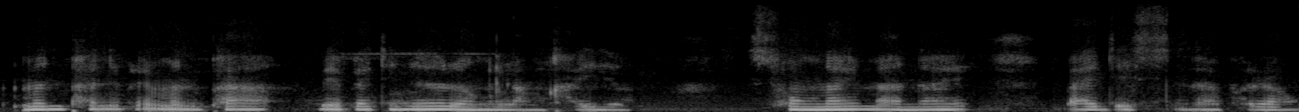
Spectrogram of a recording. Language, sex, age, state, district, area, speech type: Bodo, female, 18-30, Assam, Kokrajhar, rural, spontaneous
